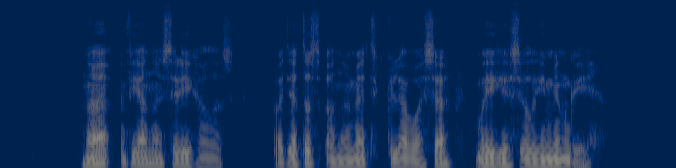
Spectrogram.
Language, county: Lithuanian, Vilnius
